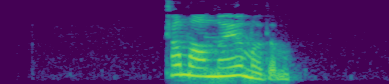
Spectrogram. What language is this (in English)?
Turkish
